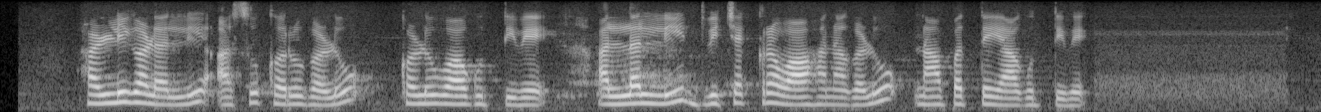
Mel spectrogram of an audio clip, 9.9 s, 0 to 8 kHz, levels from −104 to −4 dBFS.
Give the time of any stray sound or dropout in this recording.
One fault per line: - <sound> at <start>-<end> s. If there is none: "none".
none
